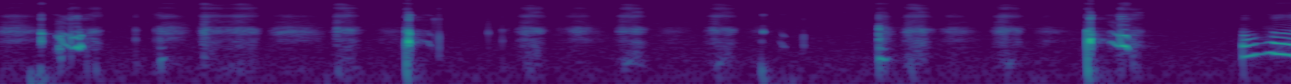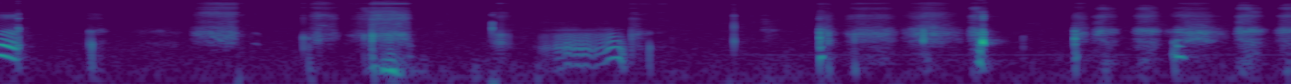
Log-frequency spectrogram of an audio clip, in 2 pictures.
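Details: A young child babbles softly, interrupted every few seconds by sharp, abrupt catches in the breath: hiccups.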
